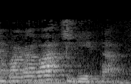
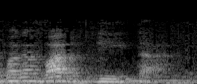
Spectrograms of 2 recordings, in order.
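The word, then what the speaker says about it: भगवद्गीता: Por isso que é, não é bagavate guita, é bagavato, guita.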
